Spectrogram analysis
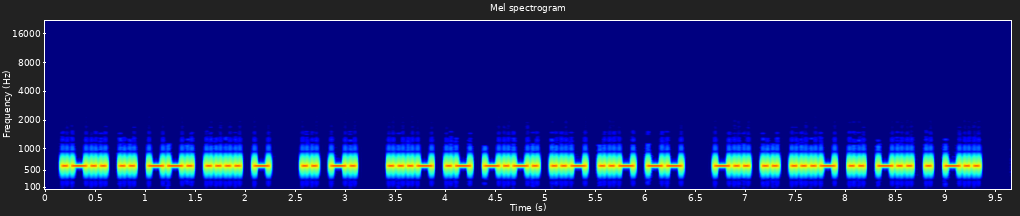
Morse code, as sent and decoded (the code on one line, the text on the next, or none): .-.. .. --. .... - / .. -. / ...- .- -.-. ..- ..- -- / -.. .. ...- .. -.. -..
LIGHT IN VACUUM DIVIDED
